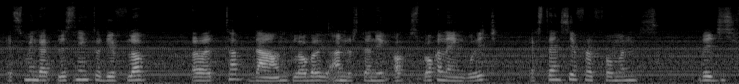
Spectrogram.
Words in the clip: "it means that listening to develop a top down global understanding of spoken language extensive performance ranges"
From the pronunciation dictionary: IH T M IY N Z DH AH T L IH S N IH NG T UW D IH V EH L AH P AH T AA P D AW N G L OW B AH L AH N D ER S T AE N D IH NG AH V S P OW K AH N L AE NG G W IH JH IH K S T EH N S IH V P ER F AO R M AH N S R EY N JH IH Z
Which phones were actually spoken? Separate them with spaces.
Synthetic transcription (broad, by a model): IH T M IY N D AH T L IH S N IH NG T UW D IH V EH L AH P AH T AA P D AW N G L OW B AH L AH N D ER S T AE N D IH NG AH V S P OW K AH N L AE NG G W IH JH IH K S T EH N S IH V P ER F AO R M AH N S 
